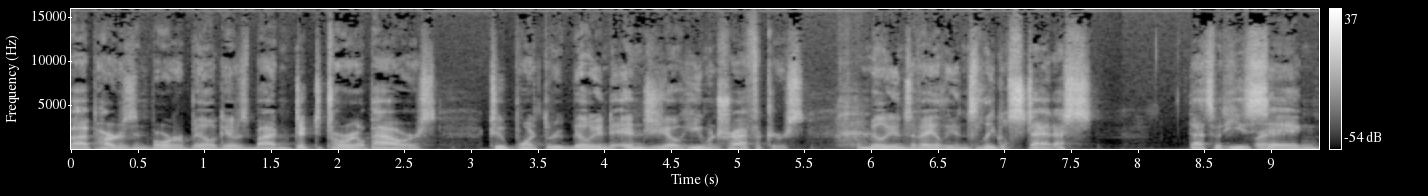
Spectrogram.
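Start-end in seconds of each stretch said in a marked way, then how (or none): 0.0-7.7 rough, scratchy, gritty, creaky put-on voice. Quoting what someone says, the speaker does it in Alex Jones voice. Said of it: "I'll do it in his voice".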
